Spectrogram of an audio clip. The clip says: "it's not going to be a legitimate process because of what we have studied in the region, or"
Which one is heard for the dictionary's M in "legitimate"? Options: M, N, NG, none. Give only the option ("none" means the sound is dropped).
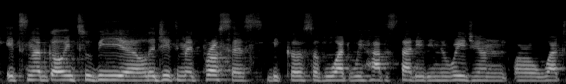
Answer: M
